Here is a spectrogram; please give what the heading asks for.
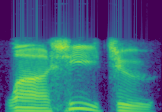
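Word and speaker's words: wasichu: So when you look at these Native American activists and they're saying English is wa shi chu, that's how they say it, yeah, wa shi chu.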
